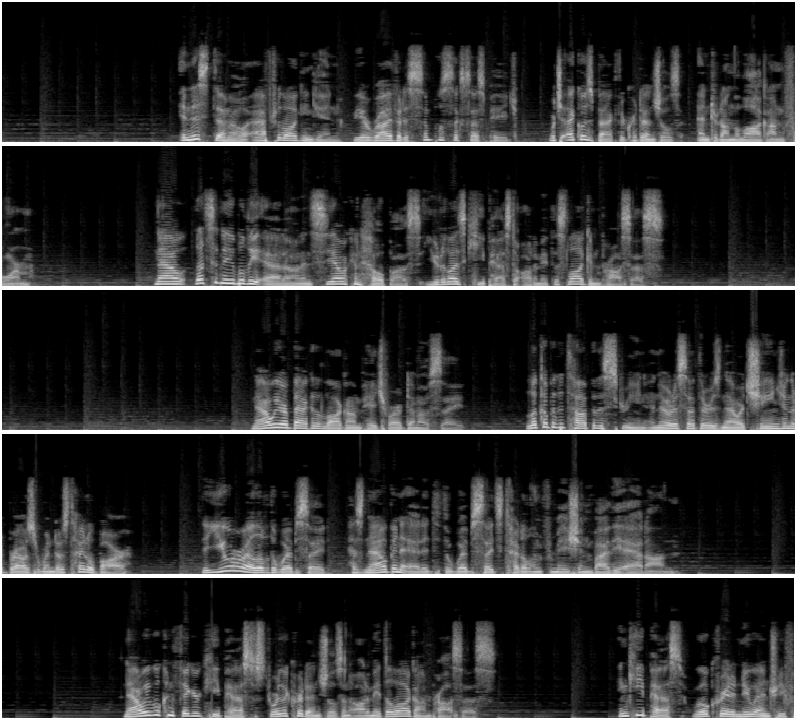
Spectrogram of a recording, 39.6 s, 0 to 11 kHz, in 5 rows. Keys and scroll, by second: 3.3 Return.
